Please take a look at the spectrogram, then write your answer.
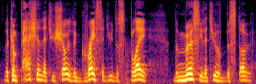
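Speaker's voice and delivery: soft, hushed pastor's prayer over music; gentle closing prayer. Acted. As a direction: pray quietly for the congregation.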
